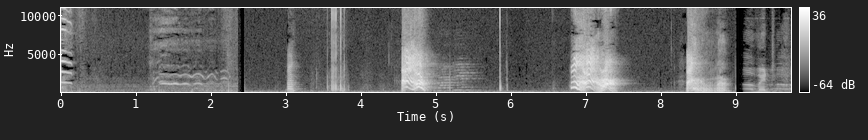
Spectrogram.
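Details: Dog in a funny pet compilation: separate harsh bark bursts and growly yaps spaced a second or two apart, with whiny tonal whimpers early and human speech between the calls.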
